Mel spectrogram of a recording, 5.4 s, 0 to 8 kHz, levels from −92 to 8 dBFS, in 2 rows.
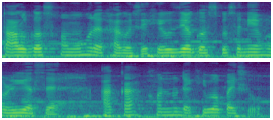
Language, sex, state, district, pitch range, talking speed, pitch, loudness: Assamese, female, Assam, Sonitpur, 140-170 Hz, 120 wpm, 155 Hz, -19 LUFS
